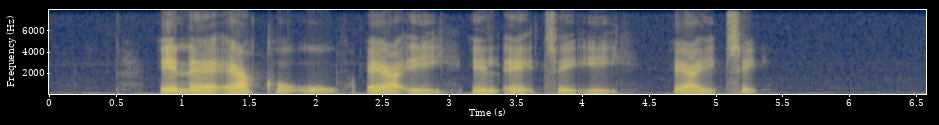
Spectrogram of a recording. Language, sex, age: Danish, female, 35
